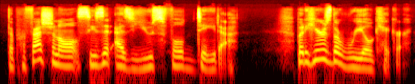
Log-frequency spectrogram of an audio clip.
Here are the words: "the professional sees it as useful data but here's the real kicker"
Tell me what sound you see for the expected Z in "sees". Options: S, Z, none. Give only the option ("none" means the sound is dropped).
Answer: Z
